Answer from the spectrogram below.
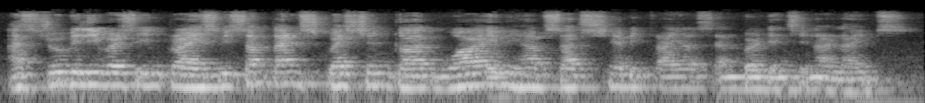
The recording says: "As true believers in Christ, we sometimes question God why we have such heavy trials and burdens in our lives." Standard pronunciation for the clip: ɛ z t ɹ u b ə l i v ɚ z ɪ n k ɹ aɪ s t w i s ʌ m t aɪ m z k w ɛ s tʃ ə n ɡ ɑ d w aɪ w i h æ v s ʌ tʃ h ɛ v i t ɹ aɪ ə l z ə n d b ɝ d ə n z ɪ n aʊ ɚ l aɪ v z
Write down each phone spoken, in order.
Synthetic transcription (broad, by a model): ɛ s t ɹ u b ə l i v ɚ s ɪ n k ɹ aɪ s t w i s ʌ m t aɪ m s k w ɛ s tʃ ə n ɡ ɑ d w aɪ w i h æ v s ʌ tʃ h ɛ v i t ɹ aɪ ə l s ə n d b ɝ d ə n s ɪ n aʊ ɚ l aɪ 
